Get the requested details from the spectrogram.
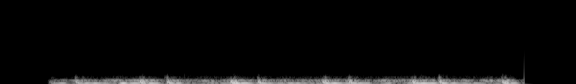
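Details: Normal heart sounds recorded with Eko CORE 500 and 3M Littmann CORE stethoscopes with background noise: regular paired heart thumps at about 66 a minute through steady low rumbling noise.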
